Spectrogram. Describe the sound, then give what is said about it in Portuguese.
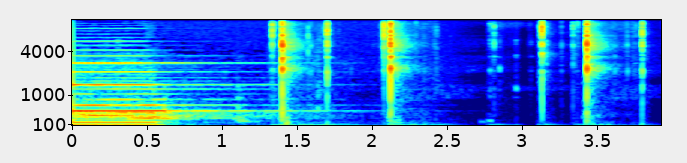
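A brief steady humming tone fades out, then a cigarette lighter is flicked repeatedly to light a cigarette: about seven sharp, irregular clicks with short scratchy rasps, with no talking. “Caralho, um isqueiro?”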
